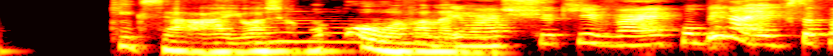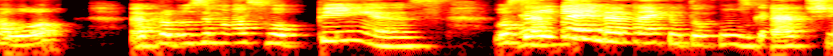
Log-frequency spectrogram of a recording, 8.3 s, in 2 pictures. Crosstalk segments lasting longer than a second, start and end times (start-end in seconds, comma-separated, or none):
1.2-2.5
